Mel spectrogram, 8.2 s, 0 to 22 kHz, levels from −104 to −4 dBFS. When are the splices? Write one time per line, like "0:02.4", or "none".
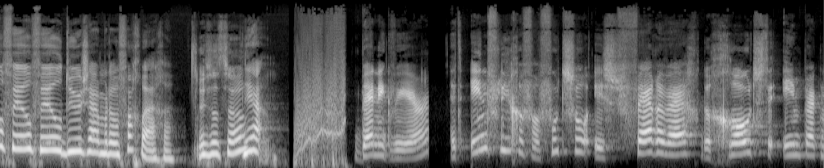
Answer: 0:01.9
